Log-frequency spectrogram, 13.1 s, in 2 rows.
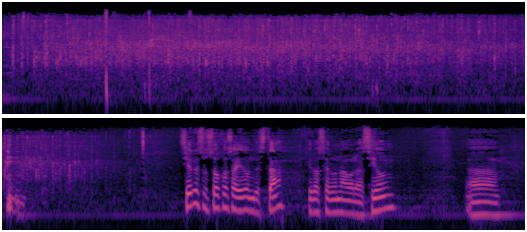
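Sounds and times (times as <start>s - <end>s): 
applause: 0.0s - 8.2s
speech: 8.8s - 11.6s, 12.3s - 13.0s.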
